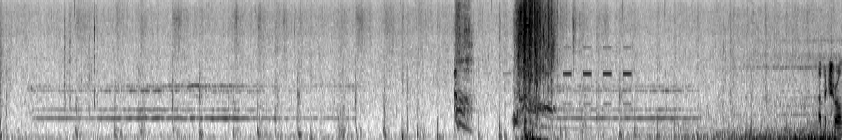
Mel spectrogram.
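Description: Rain and rolling thunder in the video game Bright Memory Infinite: a constant rain hiss sits under tonal game music, broken by a sharp thunder crack and a loud rumbling burst midway, with the rain swelling louder toward the end.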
